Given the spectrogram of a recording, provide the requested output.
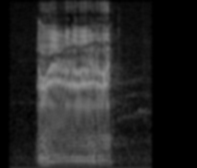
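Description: A pig gives a single harsh, rasping grunt lasting under a second, with a softer rumble trailing off.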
